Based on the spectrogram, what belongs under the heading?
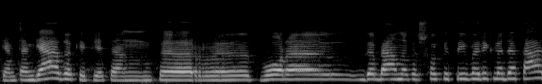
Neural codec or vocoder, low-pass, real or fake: vocoder, 24 kHz, 100 mel bands, Vocos; 10.8 kHz; fake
